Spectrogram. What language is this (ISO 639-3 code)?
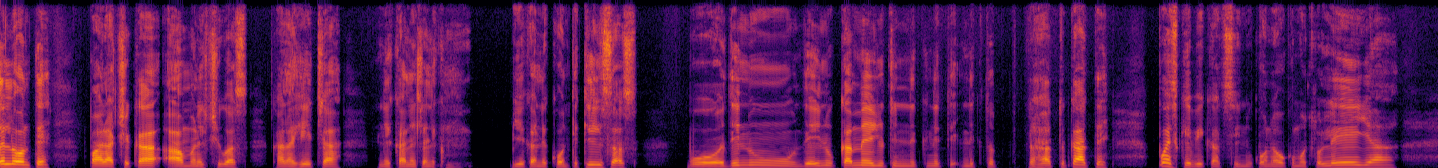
nhg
